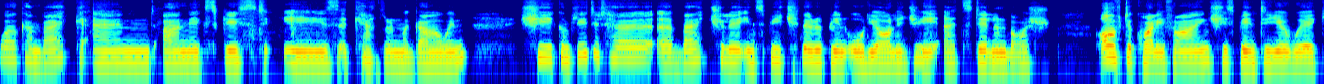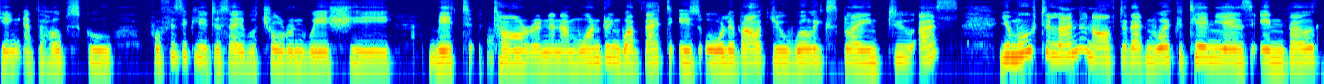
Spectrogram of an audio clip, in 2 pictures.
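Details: Adult woman speaking; normal fluent speech.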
